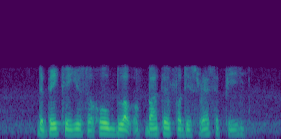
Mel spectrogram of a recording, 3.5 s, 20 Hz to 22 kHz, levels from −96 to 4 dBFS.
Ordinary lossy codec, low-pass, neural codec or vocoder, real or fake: Opus, 16 kbps; 3.6 kHz; none; real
